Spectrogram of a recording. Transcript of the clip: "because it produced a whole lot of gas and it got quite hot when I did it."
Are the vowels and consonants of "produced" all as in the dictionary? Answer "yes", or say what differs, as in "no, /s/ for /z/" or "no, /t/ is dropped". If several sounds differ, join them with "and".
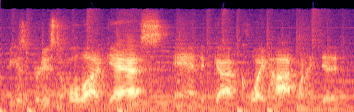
yes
